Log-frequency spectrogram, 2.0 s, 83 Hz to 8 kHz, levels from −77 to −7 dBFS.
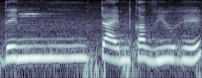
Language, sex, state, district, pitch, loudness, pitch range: Hindi, female, Uttar Pradesh, Ghazipur, 265 Hz, -16 LUFS, 250-275 Hz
